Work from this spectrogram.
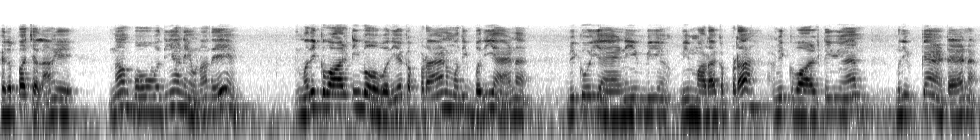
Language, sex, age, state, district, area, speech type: Punjabi, male, 18-30, Punjab, Patiala, rural, spontaneous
